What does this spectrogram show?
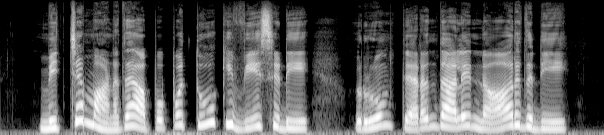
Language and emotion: Tamil, disgusted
